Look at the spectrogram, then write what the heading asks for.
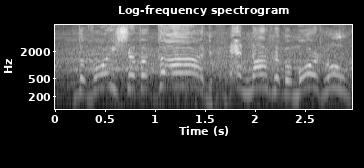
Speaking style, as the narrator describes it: The people kept shouting

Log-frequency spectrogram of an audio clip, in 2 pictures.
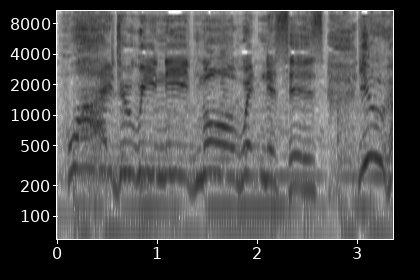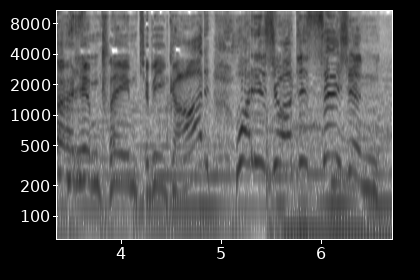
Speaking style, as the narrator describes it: the high priest shouted

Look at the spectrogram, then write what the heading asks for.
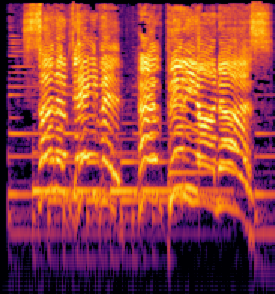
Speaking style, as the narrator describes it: two blind men began following him and shouting

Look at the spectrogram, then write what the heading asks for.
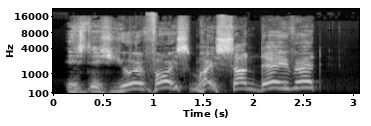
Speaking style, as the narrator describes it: Saul lifted up his voice and wept

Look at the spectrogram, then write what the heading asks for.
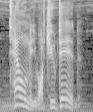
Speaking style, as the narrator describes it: Saul exclaimed

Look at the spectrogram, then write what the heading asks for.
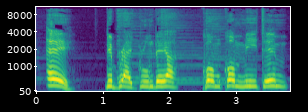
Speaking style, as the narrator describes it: in the middle of the night, somebody shout out

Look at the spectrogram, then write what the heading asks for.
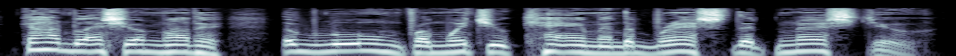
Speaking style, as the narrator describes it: a woman in the crowd called out

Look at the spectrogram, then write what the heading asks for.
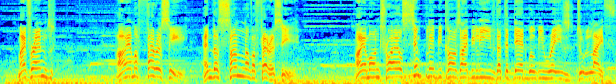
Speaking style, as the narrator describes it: he shouted

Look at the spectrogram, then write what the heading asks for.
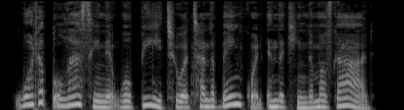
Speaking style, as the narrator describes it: a man sitting at the table with Jesus exclaimed

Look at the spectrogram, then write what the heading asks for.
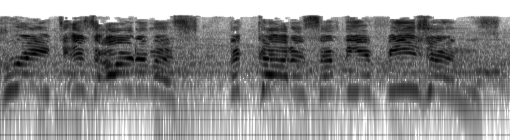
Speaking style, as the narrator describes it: they all shouted for 2 hours

